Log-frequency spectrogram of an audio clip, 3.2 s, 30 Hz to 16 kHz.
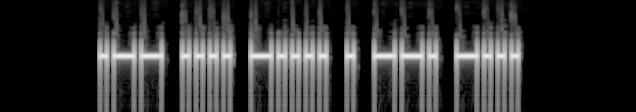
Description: Morse code, heard as a keyed tone, about 34 wpm, 700 Hz. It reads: WH6EGB
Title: USA Call Signs Repeated 2x 35wpm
